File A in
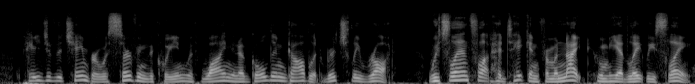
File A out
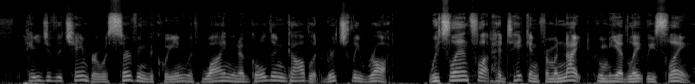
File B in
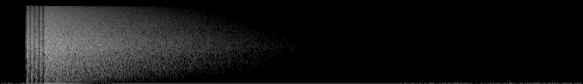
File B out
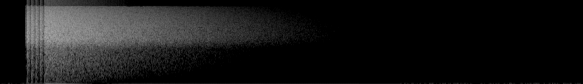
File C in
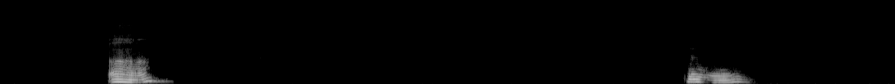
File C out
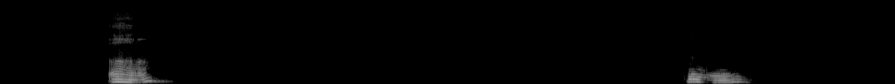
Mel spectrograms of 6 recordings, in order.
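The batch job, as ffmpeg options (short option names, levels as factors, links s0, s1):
-af "aexciter=amount=5.4:drive=8.9:freq=2900,volume=0.335"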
